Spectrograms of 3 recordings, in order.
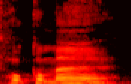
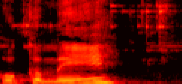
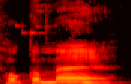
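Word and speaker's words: ਹੁਕਮੈ: The fourth one is hukmai. Notice the pronunciation here. It's not hukmee, it's hukmai.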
